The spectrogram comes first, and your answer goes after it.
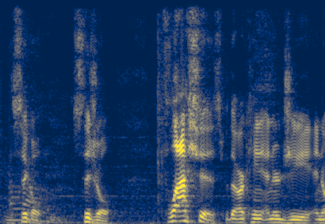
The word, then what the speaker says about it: sigil: beginning to pulse with arcane energy, a familiar "siggle," one that you think actually-- LAURA: (whispers) Sigil.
